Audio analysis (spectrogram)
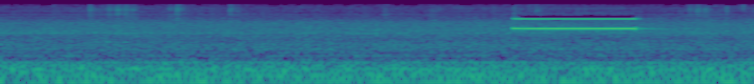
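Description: A JRC NAVTEX receiver's self-test buzzer sounds a single steady electronic tone for about half a second over constant low background hum, then briefly starts again.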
